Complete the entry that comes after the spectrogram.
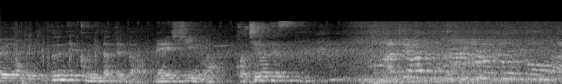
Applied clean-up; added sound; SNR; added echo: none; Cricket; 16 dB; reverberation time 0.9 s.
